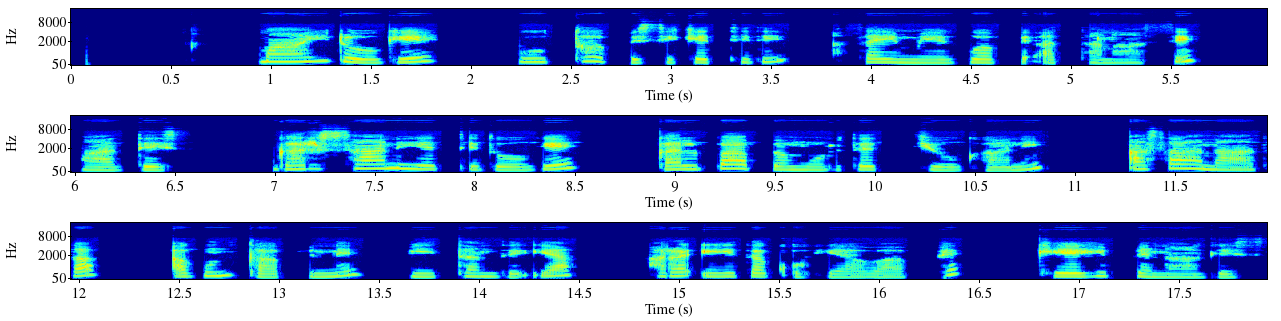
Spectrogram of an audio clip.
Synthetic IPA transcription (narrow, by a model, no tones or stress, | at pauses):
maːjɪd̪o̞ːɡe̞ː | buːt̪ːʊwaːpːɛsɪkɛt̪ːɪd̪ɪ | ɐsɐjme̞ːɡʊwaːpːɛʔɐ̰t̪ːɐnaːsːɪ | maːd̪ːe̞ːs | ɡɐɾsaːnjɛt̪ʼːɪd̪o̞ːɡe̞ː | ɡ̥ɐlbaːpːɛmʊɾt̪ɛt̪ːɪjo̞ːɡaːn | ʔɐsaːnaːt̪ɐ | ʔɐɡʊnt̪ːaːpːɛnːɛb̥iːt̪ːɐnd̪ɛʔɪ̰ja | hɐɾɐʔiːt̪ɐkʼɔhɪjaːwaːpːɛ | kʰe̞ːɦɪpːɛnaːɡeːs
